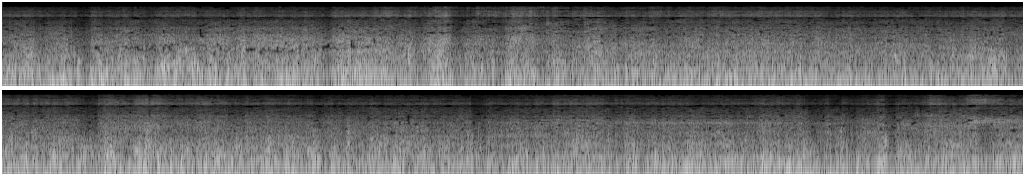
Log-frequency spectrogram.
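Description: Steady wind rushing over the microphone of a camera on a moving vehicle, mixed with the vehicle's low running and tyre noise.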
